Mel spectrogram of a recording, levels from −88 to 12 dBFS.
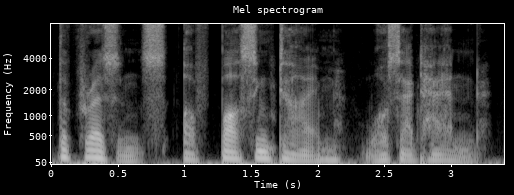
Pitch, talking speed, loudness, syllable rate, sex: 80 Hz, 140 wpm, -21 LUFS, 3.8 syllables/s, male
